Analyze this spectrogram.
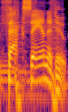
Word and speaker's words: Faxanadu: And they shortened it there as Fazanadu. Well, when they brought it to the US, they brought it as Fazanadu still, but no one knew how to pronounce it, so everyone called it Faxanadu.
